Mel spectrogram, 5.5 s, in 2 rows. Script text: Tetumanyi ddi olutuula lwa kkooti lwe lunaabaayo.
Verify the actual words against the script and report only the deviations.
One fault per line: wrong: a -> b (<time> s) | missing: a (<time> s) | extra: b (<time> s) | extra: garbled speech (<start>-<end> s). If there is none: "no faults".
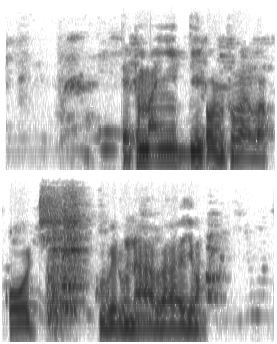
no faults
